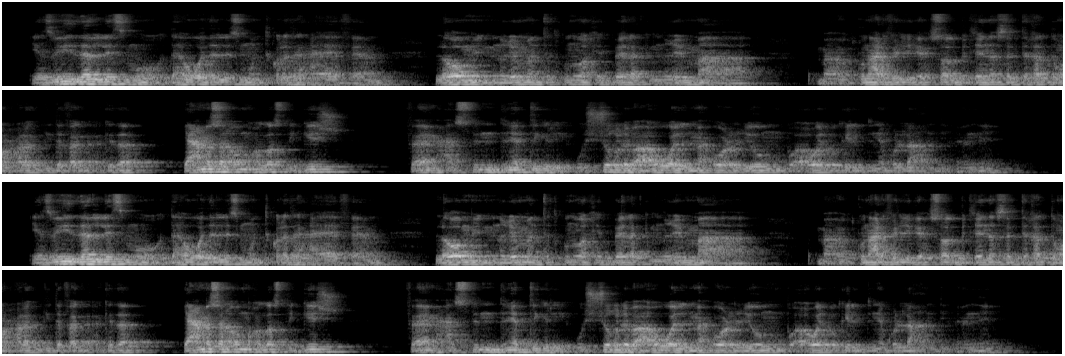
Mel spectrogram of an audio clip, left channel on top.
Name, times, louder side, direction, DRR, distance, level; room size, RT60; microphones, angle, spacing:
voice 1, 0.3-3.8 4.3-7.4 8.1-11.9 12.4-14.0 14.7-20.5, equal, 20° right, 0 dB, 1.3 m, -25 dB
8.8 x 7.2 x 2.8 m, 0.80 s
head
